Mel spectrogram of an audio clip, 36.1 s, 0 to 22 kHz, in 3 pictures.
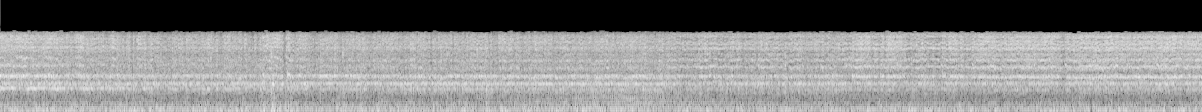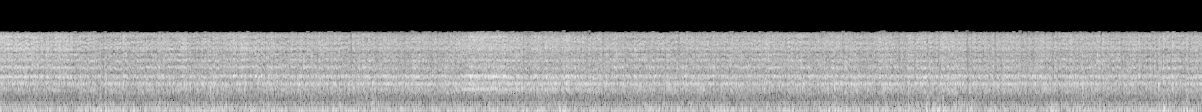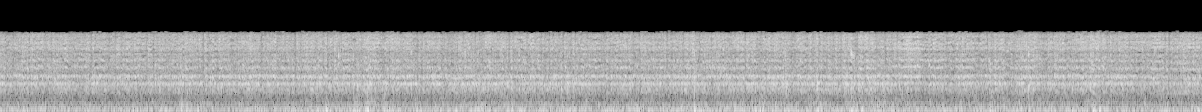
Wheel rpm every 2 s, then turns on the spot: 200, 200, 190, 190, 190, 190, 190, 190, 190, 190, 190, 190, 190, 180, 190, 190, 190, 180.
none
